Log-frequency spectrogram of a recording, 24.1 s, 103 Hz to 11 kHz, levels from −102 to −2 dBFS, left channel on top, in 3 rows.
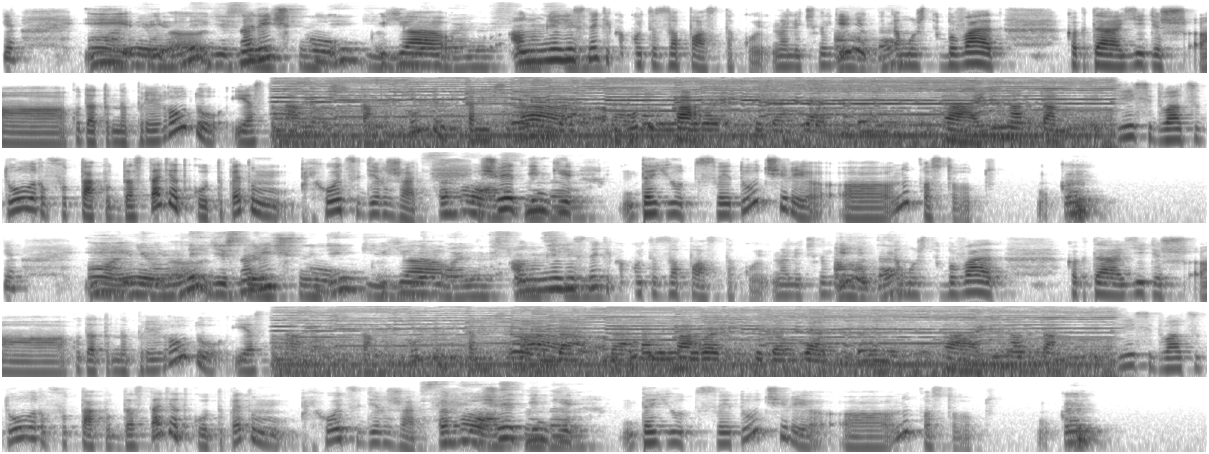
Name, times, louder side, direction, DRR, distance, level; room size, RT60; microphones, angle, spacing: voice 1, 0.0-2.2 2.5-3.0 3.4-4.1 4.3-12.7 14.3-18.8 19.2-19.9 20.2-22.5 23.1-23.3, left 5 dB, 85° left, 0.5 m, -34 dB
voice 2, 0.6-4.0 5.5-6.0 11.4-12.8 13.2-15.0 19.0-19.9 23.1-23.3, right 1 dB, 50° right, 1.2 m, -35 dB
sound 1, 9.8-15.5, left 4 dB, 30° left, 0.5 m, -32 dB
13.5 x 5.3 x 2.5 m
head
